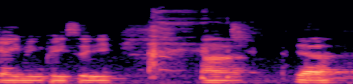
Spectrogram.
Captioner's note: laughs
